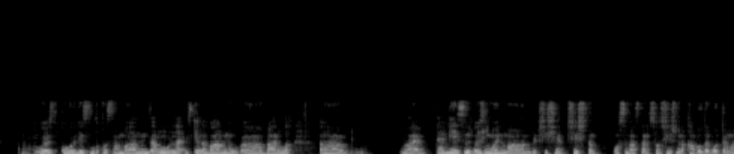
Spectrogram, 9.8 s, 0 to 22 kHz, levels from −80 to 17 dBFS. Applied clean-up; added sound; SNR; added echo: neural mask model DeepFilterNet 3.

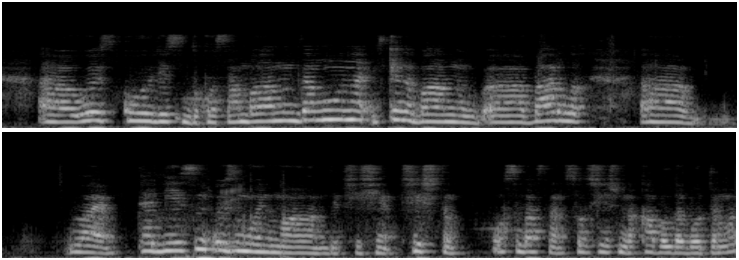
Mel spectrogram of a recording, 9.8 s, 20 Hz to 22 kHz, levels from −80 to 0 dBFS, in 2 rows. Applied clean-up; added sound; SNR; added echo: neural separator model SepFormer DNS4.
